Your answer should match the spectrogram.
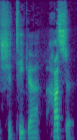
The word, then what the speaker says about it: Shateka Husser: I'm here with Shateka Husser. Did I Yes.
